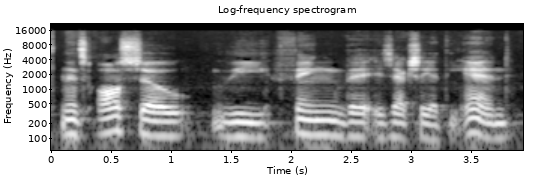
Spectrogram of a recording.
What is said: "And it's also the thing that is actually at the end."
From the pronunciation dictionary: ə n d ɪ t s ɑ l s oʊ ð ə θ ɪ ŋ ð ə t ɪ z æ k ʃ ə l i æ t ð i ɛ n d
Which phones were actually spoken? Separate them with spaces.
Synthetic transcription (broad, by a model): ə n ɪ t s ɑ l s oʊ ð ə θ ɪ ŋ ð ə t ɪ z æ k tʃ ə l i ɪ t ð i ɛ n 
